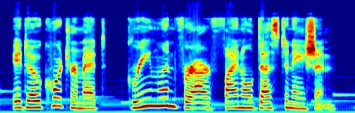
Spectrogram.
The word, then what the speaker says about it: Ittoqqortoormiit: Ittoqqortoormiit, Greenland, population, around 350 people. Now, I know what you're thinking. How do you even pronounce that? It's roughly at -talk-ko or -2 or -meet, and it means the big house people in Greenlandic.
